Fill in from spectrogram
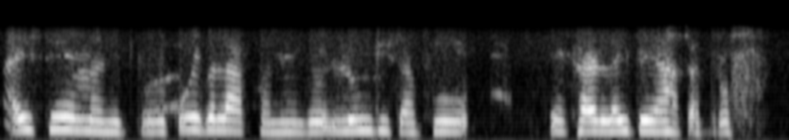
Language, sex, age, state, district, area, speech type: Manipuri, female, 30-45, Manipur, Churachandpur, rural, conversation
